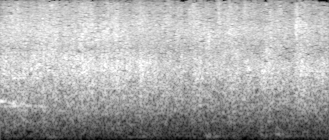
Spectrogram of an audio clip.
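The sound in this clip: Applause from an audience welcoming a guest speaker at a Thanksgiving weekend church service: steady, even clapping from many hands that fills the whole moment.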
